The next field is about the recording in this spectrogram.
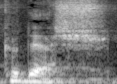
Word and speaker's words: Qodesh: The Old Testament word would be Kodesh. And I think it's spelled something like Q-O-D-E-S-H, Kodesh. And that's, I hope I'm pronouncing it right. I'm not a Hebrew scholar, but anybody who's got a dictionary can look it up. Thank you. Somebody said that's right.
